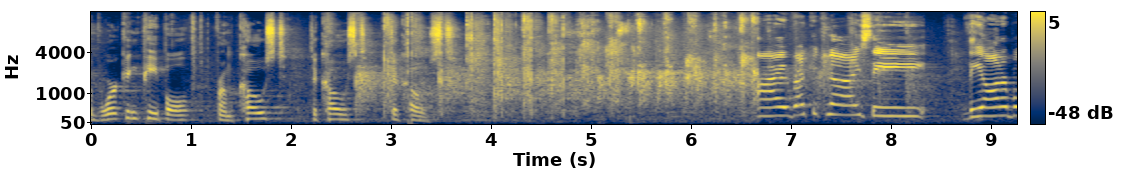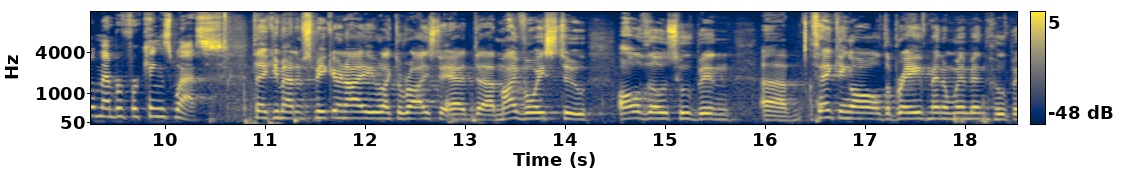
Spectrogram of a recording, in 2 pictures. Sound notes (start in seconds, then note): 8.1 applause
